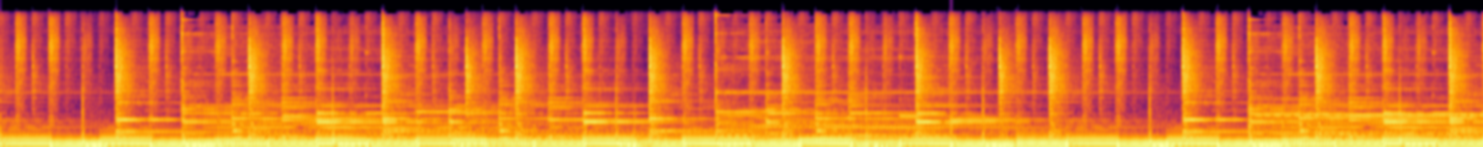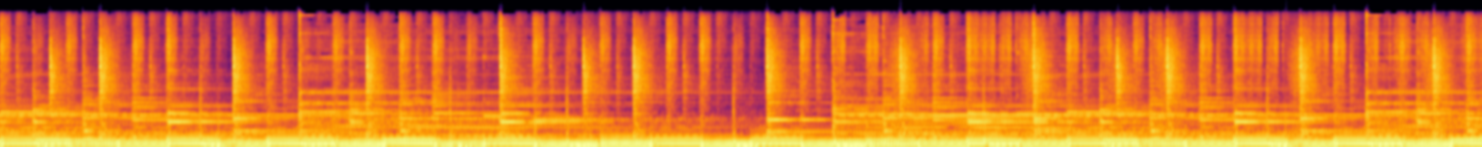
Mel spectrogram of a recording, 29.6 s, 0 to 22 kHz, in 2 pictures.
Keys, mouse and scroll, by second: 0.2 ctrl+space, 0.3 click, 0.4 ctrl+z, 0.8 click, 1.1 ctrl+space, 1.3 scroll down 1, 1.4 click, 1.5 scroll up 1, 1.6 click, 1.9 ctrl+z, 2.0 ctrl+space, 2.2 click, 2.4 ctrl+space, 2.4 click, 2.8 click, 3.0 ctrl+space, 3.3 right click, 3.4 shift+F2, 3.9 alt+click, 4.1 click, 4.4 ctrl+z, 4.5 space, 4.6 click, 4.8 ctrl+z, 4.8 space, 4.9 click, 5.0 ctrl+z, 5.1 click, 5.5 ctrl+space, 5.6 click, 5.9 ctrl+z, 6.2 click, 6.2 F4, 6.4 ctrl+s, 6.5 alt+click, 7.3 ctrl+click, 8.0 shift+F2, 8.2 scroll down 1, 8.4 click, 9.0 click, 11.8 click, 12.4 click, 12.7 click, 13.2 click, 14.6 scroll down 1, 15.0 click, 15.8 click, 16.6 click, 17.3 click, 17.5 scroll down 1, 17.8 scroll up 1, 17.9-18.9 typing, 17.9 click, 19.0 click, 19.4 scroll down 1, 19.9 scroll up 1, 20.2 scroll down 1, 20.9 click, 21.3 scroll down 1, 21.6 scroll up 1, 21.9 scroll down 1, 22.0 click, 22.2 space, 22.6 Return, 22.9 click, 23.0 scroll down 1, 23.5 Return, 24.0 scroll down 1, 24.1-24.4 scroll up 1, 24.6 scroll down 1, 25.2 click, 25.4 scroll down 1, 25.7 click, 26.0-26.8 scroll down 1, 26.8 click, 27.3 Return, 27.6 ctrl+v, 28.6 click, 29.0 shift+F4, 29.2 click.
